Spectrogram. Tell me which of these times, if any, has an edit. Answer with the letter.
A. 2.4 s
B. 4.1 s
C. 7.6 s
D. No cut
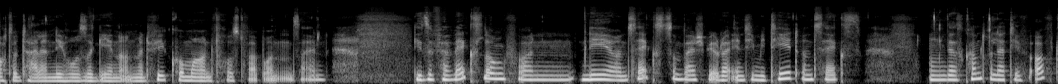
B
